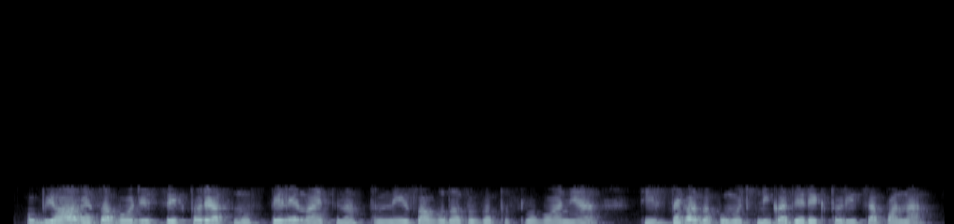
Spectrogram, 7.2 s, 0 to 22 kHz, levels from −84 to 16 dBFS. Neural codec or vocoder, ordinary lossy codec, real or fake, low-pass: autoencoder, 48 kHz, 128 numbers a frame, DAC-VAE, trained on Japanese speech; none; fake; 3.6 kHz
